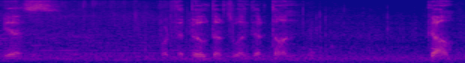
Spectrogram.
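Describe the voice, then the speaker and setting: An actor playing a grave ancient soldier in a video game, speaking in a solemn, measured way. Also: male voice, very deep voice, level tone, over loud music. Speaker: game character.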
